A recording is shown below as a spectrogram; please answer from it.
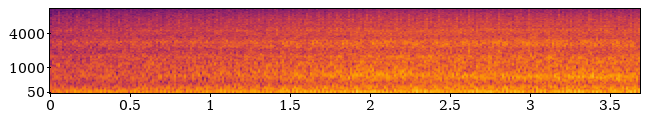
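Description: A 2015 GMC Sierra 3500 Denali crew cab 4x4 idles with its 6.6 liter Duramax turbo diesel V8, a steady low rumble and clatter that holds even throughout.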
